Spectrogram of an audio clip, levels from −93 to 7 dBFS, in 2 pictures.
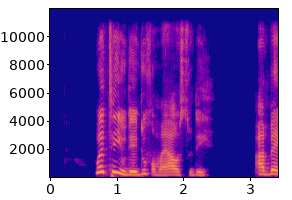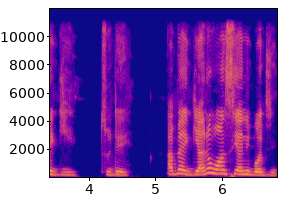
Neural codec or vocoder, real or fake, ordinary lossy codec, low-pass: codec, 44.1 kHz, 7.8 kbps, Pupu-Codec; fake; none; 10.8 kHz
